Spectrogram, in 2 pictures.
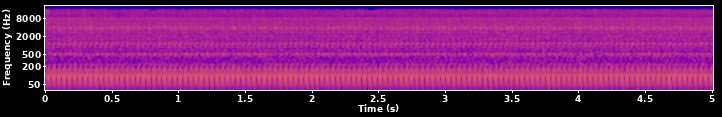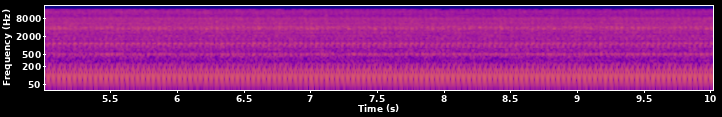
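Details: Off-grid diesel generator after a service for fuel problems that made it cut out, test-run briefly before load testing: steady, even diesel thrum with no lumpiness or misfires, running smoother than before; normal diesel idle.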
